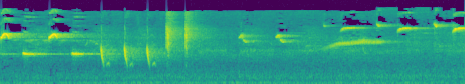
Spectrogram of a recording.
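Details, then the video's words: Thrush nightingale singing in spring: long pure whistled notes, then a series of sharp descending clicks and a rising, drawn-out whistle, with high thin notes above. "Nightingale Song.(Luscinia)."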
